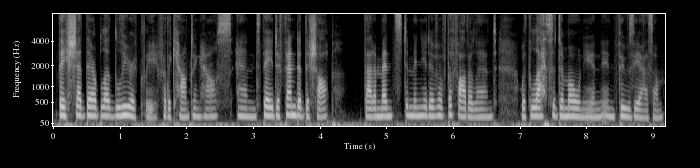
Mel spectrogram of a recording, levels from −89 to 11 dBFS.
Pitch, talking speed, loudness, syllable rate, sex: 175 Hz, 150 wpm, -20 LUFS, 5.4 syllables/s, female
